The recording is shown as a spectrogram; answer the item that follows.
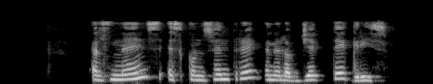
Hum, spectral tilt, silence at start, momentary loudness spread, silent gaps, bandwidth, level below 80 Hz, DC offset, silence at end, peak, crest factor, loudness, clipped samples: none; -4 dB/octave; 0.9 s; 6 LU; 3.28-3.32 s; 8.2 kHz; -60 dBFS; under 0.1%; 0.5 s; -4 dBFS; 16 dB; -18 LUFS; under 0.1%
